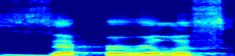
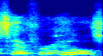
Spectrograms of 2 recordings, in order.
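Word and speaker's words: Zephyrhills: She says, I don't know how to pronounce it, Zephyrillis, Florida, a good area to invest? Oh, Zephyr Hills, sure.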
